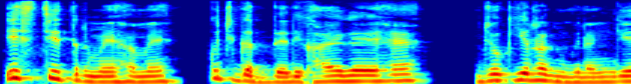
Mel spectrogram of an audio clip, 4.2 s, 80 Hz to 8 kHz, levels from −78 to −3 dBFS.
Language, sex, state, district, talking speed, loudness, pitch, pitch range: Hindi, male, Uttar Pradesh, Saharanpur, 185 wpm, -15 LUFS, 150 Hz, 140-175 Hz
